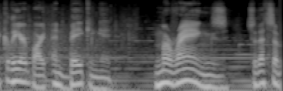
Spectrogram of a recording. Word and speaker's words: meringue: Meringues. So that's a meringue. Okay. Okay. Well, meringues suck. Regardless how you pronounce them, they suck.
